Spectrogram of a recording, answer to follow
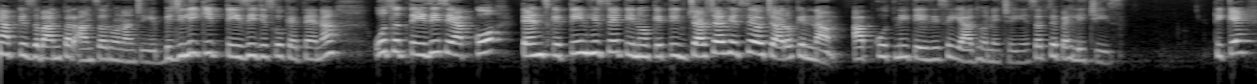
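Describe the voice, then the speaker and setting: A Hindi-speaking woman with an Indian accent and a high voice gives an online English lesson. She moves briskly, drilling one term after another and repeatedly checking that her students are keeping up.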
